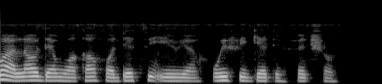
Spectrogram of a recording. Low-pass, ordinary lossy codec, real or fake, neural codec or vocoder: 7.2 kHz; none; fake; codec, 16 kHz, 4 kbps, FunCodec, trained on LibriTTS, 50 frames a second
